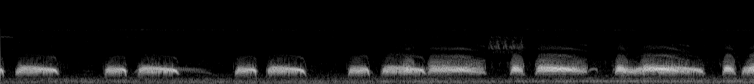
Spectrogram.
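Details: Spotted dove used as a decoy to lure a rival on open ground, giving a steady stream of low mellow coos, some clipped and some extended and wavering. Faint small-bird chirps join near the end.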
